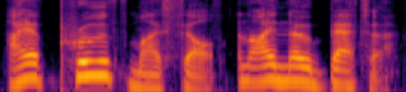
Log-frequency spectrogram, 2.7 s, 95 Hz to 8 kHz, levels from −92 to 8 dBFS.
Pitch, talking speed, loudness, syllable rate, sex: 145 Hz, 175 wpm, -19 LUFS, 4.5 syllables/s, male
